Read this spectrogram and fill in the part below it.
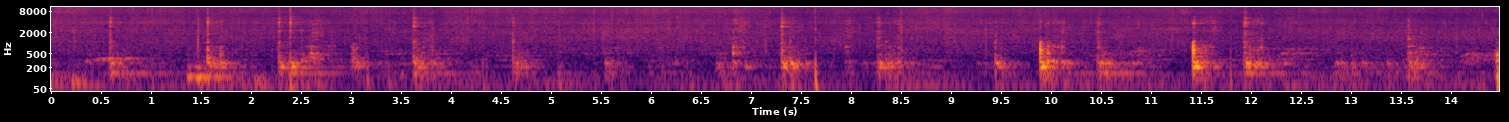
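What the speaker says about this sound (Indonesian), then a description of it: "Nah, kita oseng-oseng terus seperti ini." Chili and crushed lemongrass stir-fried in a pan for a smoked fish and eggplant dish: a steady oily sizzle broken by repeated scraping, clacking spatula strokes at an uneven rhythm, close and fairly loud, with no voices.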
